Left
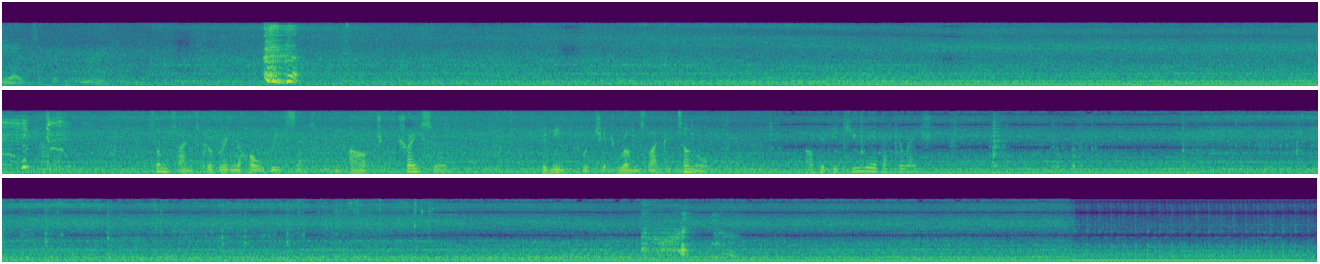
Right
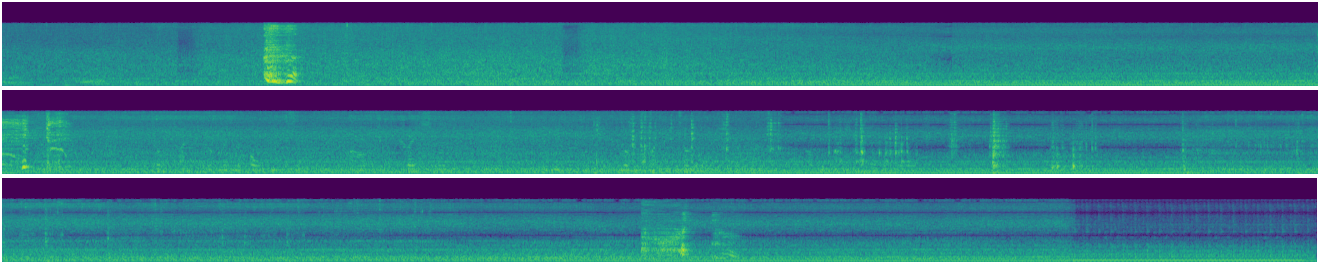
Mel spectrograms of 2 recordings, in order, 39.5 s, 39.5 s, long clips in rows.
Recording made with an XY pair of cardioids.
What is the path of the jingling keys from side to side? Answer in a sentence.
You can hear the jingling keys go from the right side to the left.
